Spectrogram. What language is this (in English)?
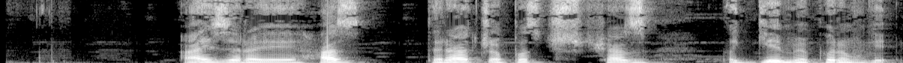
Abkhazian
